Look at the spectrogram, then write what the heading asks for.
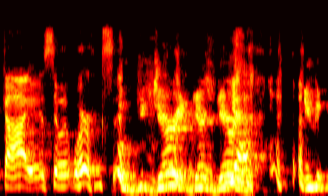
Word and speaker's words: Gerry: Actually, I learned now that you pronounce his name Gary, so if you want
